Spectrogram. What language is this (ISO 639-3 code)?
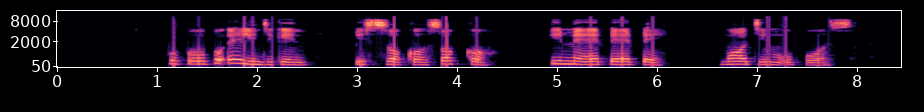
yav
